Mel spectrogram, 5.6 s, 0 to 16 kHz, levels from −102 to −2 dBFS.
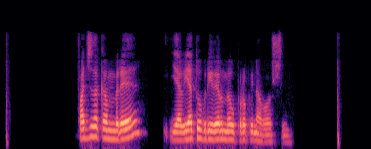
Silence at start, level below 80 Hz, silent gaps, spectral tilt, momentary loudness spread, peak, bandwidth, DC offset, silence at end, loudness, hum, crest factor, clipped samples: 1.2 s; -70 dBFS; 2.23-2.45 s, 4.42-5.05 s; -6.5 dB/octave; 14 LU; -10 dBFS; 7.6 kHz; under 0.1%; 0.5 s; -24 LUFS; none; 18 dB; under 0.1%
